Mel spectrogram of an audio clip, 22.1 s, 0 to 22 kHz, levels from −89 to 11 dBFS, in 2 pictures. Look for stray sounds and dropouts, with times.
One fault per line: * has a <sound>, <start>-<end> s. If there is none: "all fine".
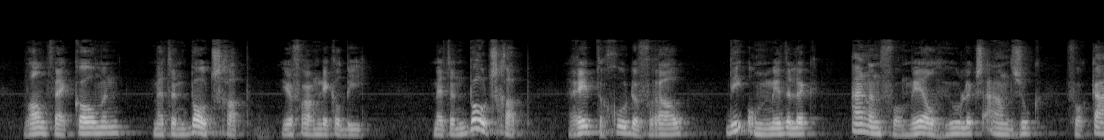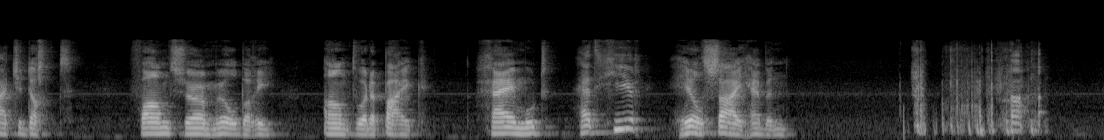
* has a laugh, 20.0-21.6 s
